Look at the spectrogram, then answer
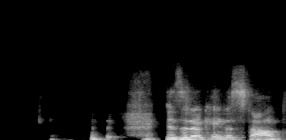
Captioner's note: chuckles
